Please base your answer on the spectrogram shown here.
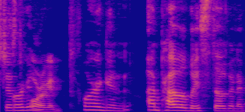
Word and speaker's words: Oregon: Oregon Oregon Oregon so pretend that o is an i yes I mean yeah and Crush those vowels just they're gone just you don't need that second one it's just Morgan Oregon I'm probably still gonna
